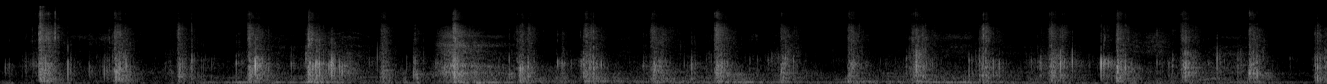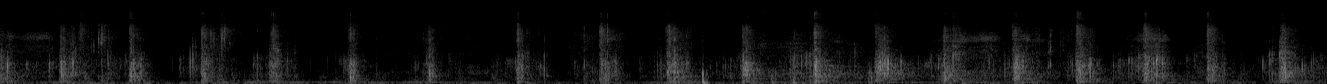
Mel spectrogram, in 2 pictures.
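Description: Footsteps crunching on loose gravel, a steady walking pace of about two steps a second.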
